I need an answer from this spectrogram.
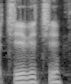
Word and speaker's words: Tivit: Daniel, eh, explica pra gente o que que é tivite. Eu tô falando certo o pronunciando certo o nome, cara. Éit mesmo. Éit. Tivity. Quase, quase Tivity. É Tivity.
